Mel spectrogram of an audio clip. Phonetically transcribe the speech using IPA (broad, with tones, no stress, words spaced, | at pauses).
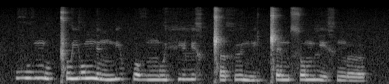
vu˦vmu˨ǁu˦ jo˦ŋe˨ŋ mʲo˦po˨vŋu˨ fʲo˦lʲɵ˦xǁə˨ xʉ˦˨mʲe˨ǁe˦mso˦m lʲe˨˦x ŋɵ˨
